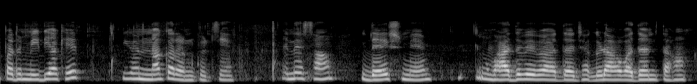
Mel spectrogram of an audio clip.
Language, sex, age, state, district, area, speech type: Sindhi, female, 30-45, Gujarat, Kutch, rural, spontaneous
